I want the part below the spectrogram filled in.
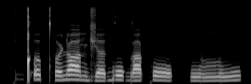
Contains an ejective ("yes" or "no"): yes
